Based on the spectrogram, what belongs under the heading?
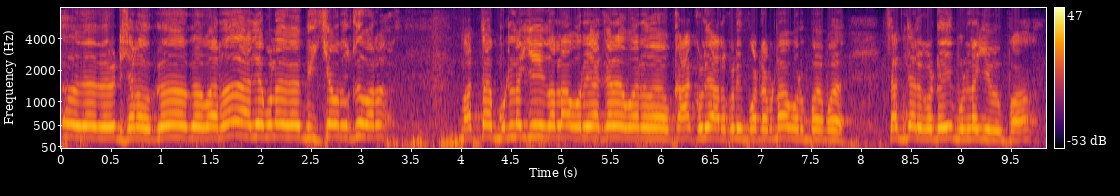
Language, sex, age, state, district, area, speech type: Tamil, male, 60+, Tamil Nadu, Tiruchirappalli, rural, spontaneous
